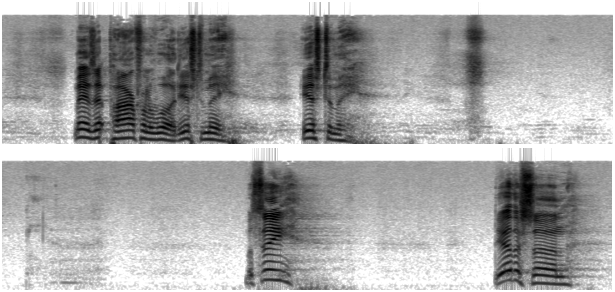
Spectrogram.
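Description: An older man speaks through a microphone in short bursts with pauses.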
